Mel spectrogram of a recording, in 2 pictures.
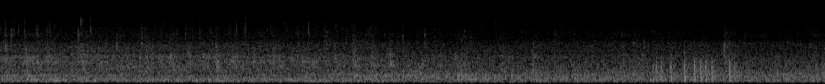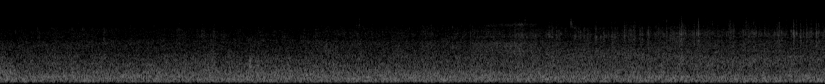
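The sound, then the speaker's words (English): Steady rain that has been falling all evening, a dense, even hiss of drops hitting surfaces, holding the same loudness throughout with no voices. “Ooh, yeah, listen to the rain.”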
